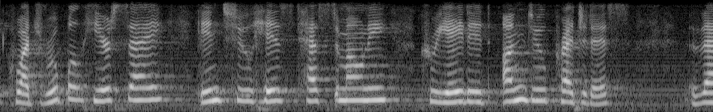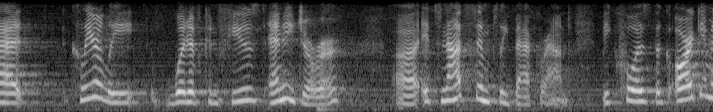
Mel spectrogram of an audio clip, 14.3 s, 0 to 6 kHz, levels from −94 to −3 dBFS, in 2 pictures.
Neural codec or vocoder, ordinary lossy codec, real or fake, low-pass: none; Opus, 32 kbps; real; 5.4 kHz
